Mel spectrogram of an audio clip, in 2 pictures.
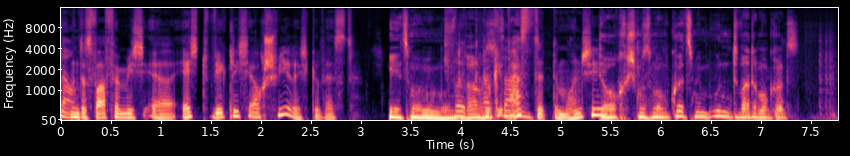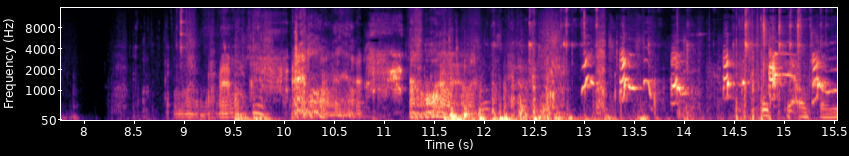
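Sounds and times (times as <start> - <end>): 
speech: 0.0 - 7.8, 8.4 - 12.8, 14.8 - 15.5
dog growling: 8.5 - 15.5
dog barking: 13.0 - 15.5.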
